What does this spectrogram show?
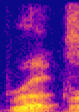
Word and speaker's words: BRX: mean minus angst yeah Brooks BRX you pronounce it Brooks I mean if you're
